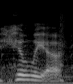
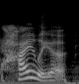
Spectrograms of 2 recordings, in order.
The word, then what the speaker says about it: Hylia: high school because they swore that it was pronounced hyrule and helia and i was like no it's hyrule and hylia get it right oh my god japanese and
